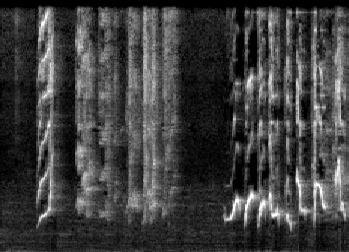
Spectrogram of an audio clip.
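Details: White-rumped shama (murai batu) song: a few scattered harsh notes and one sweeping whistle, then a quick run of bright, looping whistled notes at the end.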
